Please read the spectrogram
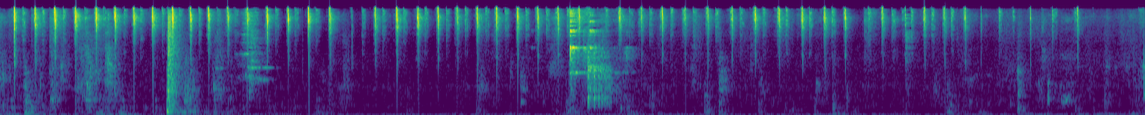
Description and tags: opening and closing scissors.
cut, air, scissors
